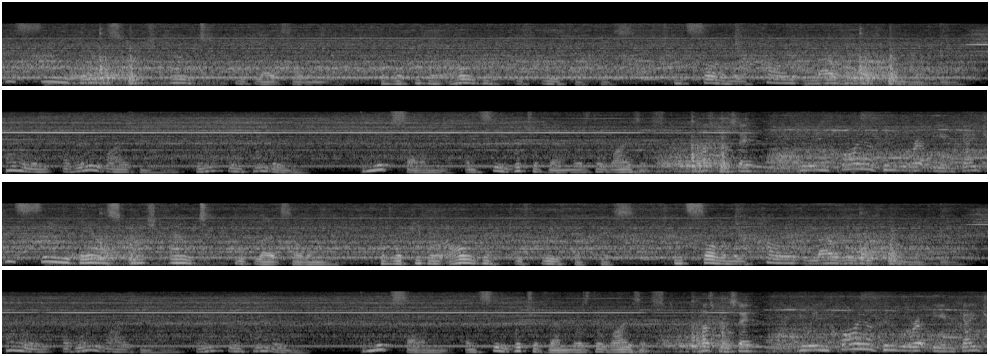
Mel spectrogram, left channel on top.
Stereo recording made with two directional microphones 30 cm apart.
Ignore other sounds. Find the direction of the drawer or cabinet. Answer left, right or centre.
left.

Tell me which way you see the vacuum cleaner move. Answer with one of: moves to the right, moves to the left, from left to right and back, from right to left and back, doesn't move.
doesn't move.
